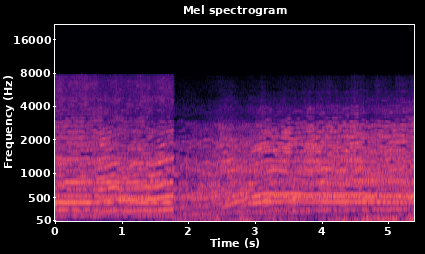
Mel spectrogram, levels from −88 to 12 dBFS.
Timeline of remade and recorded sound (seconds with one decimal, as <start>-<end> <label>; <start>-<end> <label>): 0.0-2.1 recorded; 2.1-3.1 remade; 3.1-5.4 recorded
